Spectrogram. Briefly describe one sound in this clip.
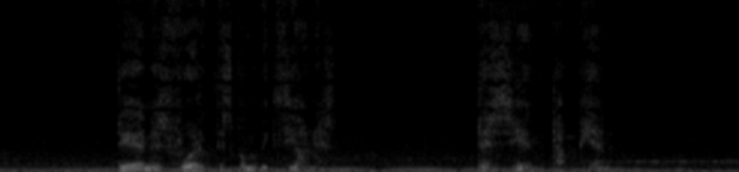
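An elderly man answers in a weak, strained voice.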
